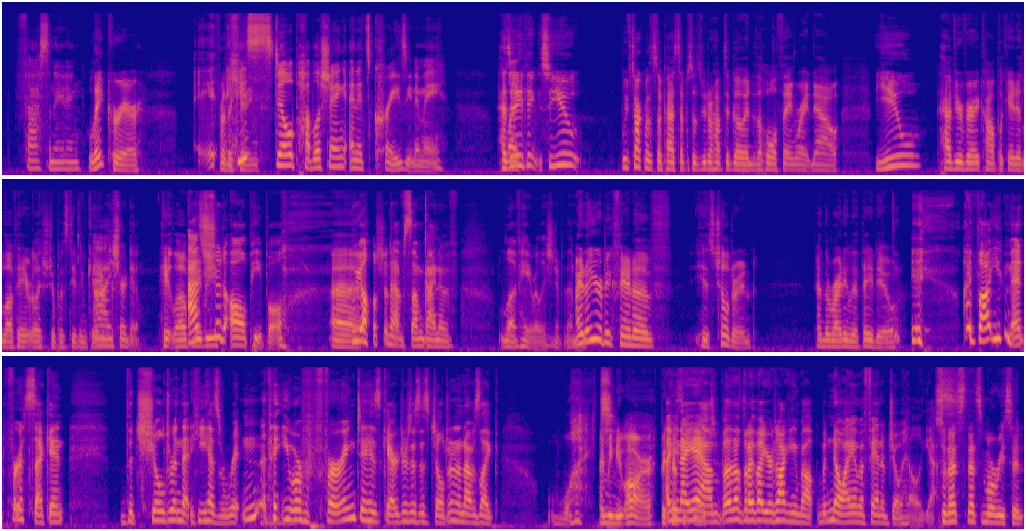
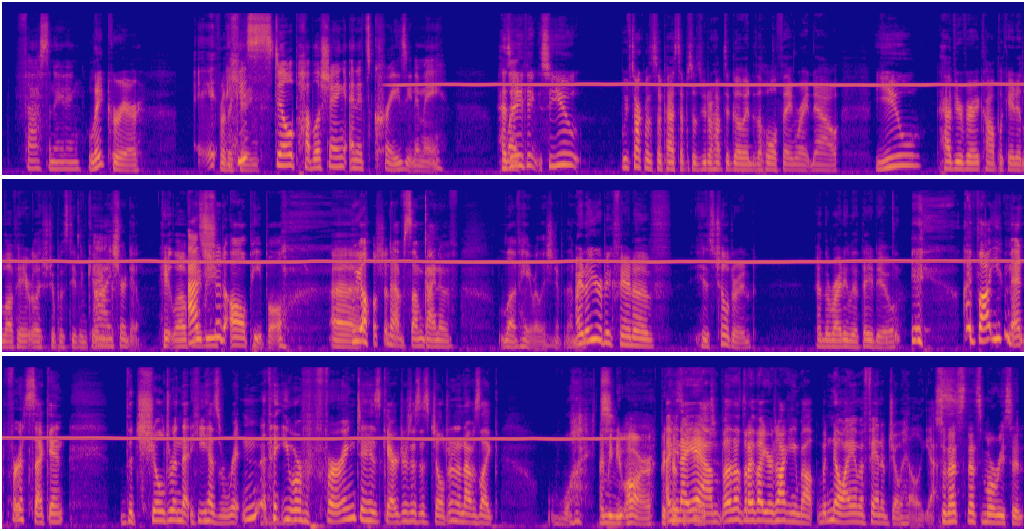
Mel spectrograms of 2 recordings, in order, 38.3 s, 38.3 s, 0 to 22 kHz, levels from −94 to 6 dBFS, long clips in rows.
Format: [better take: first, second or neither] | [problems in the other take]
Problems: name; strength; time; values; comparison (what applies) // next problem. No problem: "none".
first | high-pitched whine; loud; from 5 to 33 s; 3 kHz, 8 dB below the speech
